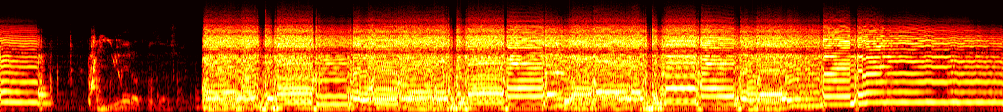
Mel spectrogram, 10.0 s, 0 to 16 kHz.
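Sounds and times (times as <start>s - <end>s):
distorted electric guitar lead: 0.0s - 1.4s, 2.0s - 10.0s.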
